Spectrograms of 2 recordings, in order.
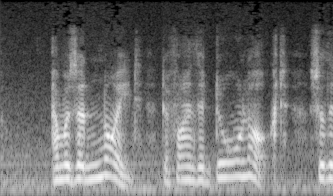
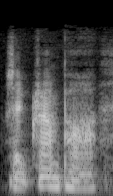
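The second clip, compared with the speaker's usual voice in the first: ordinary delivery, nothing marked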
